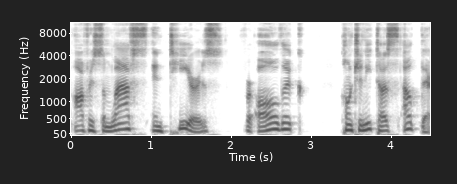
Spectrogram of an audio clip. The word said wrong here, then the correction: conchitas: Did I say that right, conchinitas? – It's conchitas. – Conchitas. Okay.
